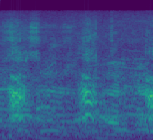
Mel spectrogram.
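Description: German shepherd barking at a helper hidden in a blind, the steady bark-and-hold of IPO protection work: two loud barks about a second apart. People talk faintly between the barks.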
